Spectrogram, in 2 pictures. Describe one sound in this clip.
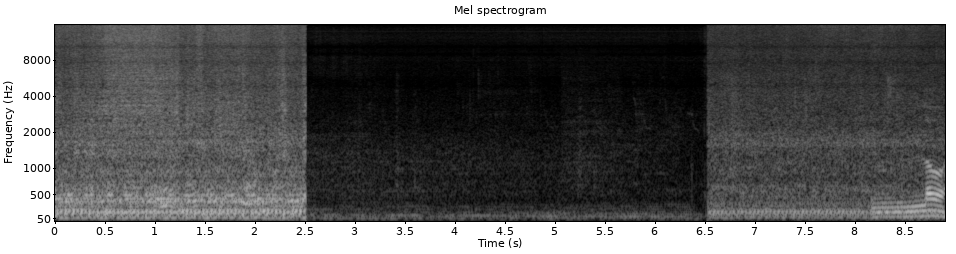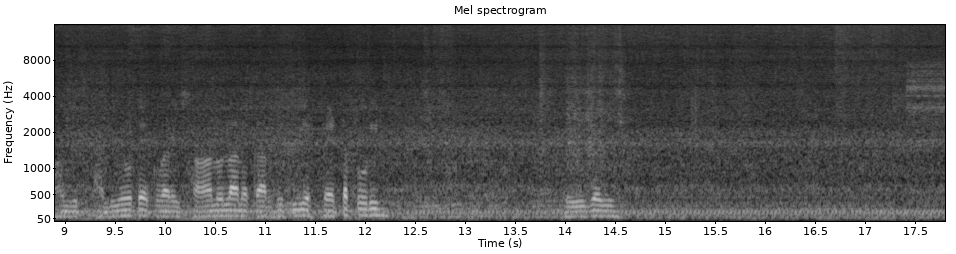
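A pressure washer sprays water with a loud steady hiss.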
